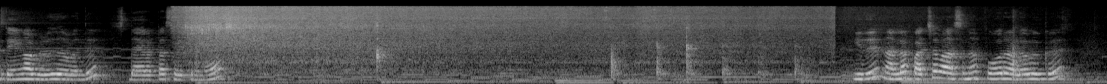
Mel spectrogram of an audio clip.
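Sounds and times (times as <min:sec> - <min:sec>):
paste sizzling in hot oil: 0:01.7 - 0:08.4
spatula knocking in pan: 0:06.0 - 0:08.3.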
